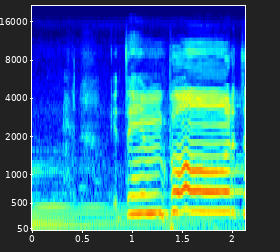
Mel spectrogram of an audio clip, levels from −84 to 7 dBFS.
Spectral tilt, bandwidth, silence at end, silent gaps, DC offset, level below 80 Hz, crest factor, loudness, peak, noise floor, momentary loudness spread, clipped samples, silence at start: -4 dB/octave; 16 kHz; 0 s; none; under 0.1%; -44 dBFS; 16 dB; -14 LUFS; -2 dBFS; -37 dBFS; 23 LU; under 0.1%; 0 s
